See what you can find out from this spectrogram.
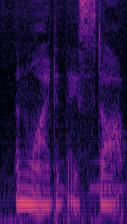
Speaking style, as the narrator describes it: he countered

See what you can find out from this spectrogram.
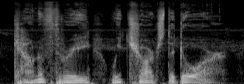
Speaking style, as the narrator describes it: Gavin said calmly

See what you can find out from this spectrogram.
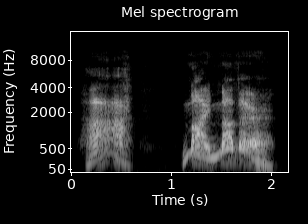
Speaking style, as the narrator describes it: cried Mordaunt, with eyes on fire, with a look of hate impossible to paint

